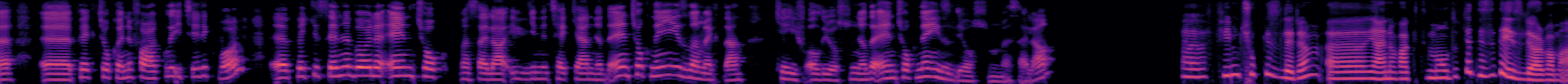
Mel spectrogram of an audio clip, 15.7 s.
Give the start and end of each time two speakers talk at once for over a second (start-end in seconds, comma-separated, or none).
none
